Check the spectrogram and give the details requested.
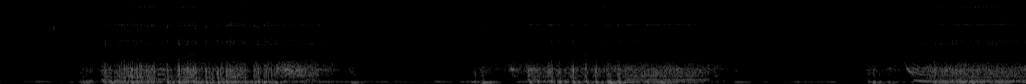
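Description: Three long, rough, rattling snores with brief pauses between them, each lasting a couple of seconds; steady sleep snoring.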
